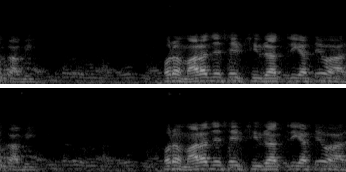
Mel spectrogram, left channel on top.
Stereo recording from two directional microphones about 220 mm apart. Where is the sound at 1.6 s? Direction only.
20° left (ahead or behind).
